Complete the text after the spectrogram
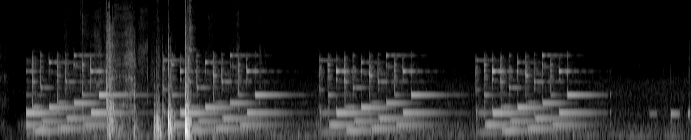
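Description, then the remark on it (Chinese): A melodic phone ringtone plays a bright, repeating tune in three bursts separated by short pauses, with a few sharp clicks and knocks during the first burst; no one speaks. “我不走，然后我就开始打电话。”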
